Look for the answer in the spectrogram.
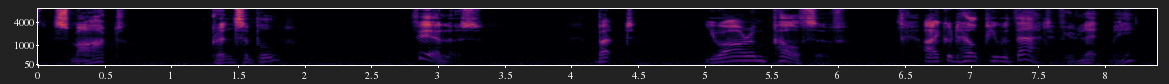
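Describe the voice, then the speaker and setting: A man playing a smooth, scheming royal chamberlain in an audio drama, unctuous and courteous, speaking deliberately. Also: on the high side, very animated, bright, forceful tone, a little hiss or hum, heavily acted. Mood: ingratiating.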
